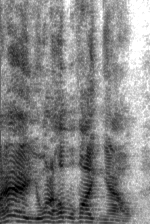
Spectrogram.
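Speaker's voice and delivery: big, bombastic, high-pitched showman call-out. Retelling how they called out to a young boy at the event: retelling own bombastic call. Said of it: "a little more bombastic".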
